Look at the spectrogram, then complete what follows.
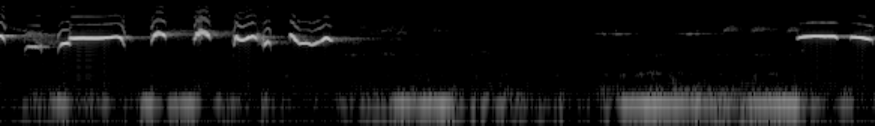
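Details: Oriental magpie-robin song played to lure birds into singing: an opening flurry of fast whistled notes with high flicks and wavy slurs, a long quiet pause, then a flat sustained whistle; low hum underneath.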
